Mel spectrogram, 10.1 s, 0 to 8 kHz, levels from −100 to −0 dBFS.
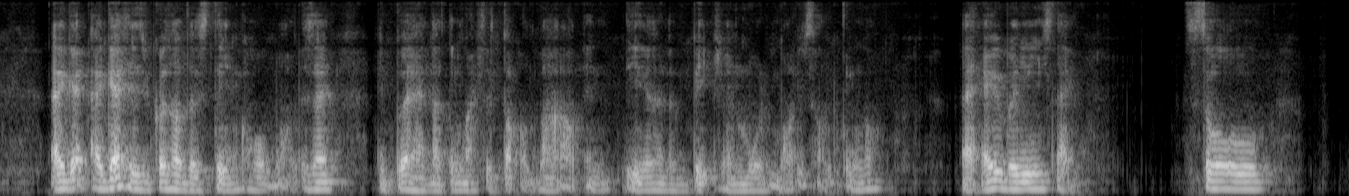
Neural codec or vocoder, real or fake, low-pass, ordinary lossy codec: codec, 16 kHz, 4.8 kbps, FACodec; fake; none; none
